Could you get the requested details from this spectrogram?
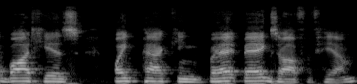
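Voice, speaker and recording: A man with a Canadian accent has an ordinary speaking voice at medium pitch, with ordinary pitch variation. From Canada (mostly Toronto). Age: 60s. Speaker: retired long-distance cyclist. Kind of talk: casual interview chat.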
